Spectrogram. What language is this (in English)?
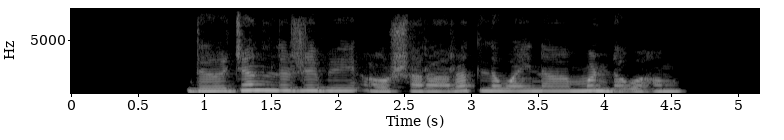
Pashto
